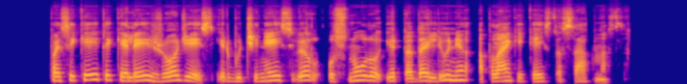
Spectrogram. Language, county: Lithuanian, Telšiai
